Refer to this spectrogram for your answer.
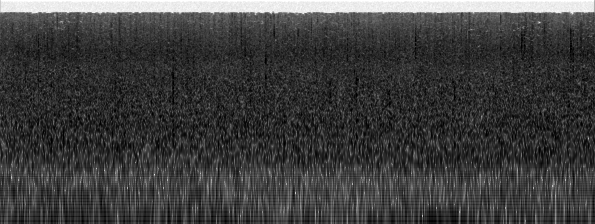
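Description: Steady rain falling, a dense, even hiss of countless drops with no gaps or pauses. The sound is soft overall and stays constant throughout, with no voices.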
